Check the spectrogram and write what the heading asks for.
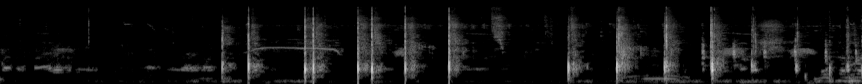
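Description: A string of sharp clicks, about a dozen at irregular intervals, starting about two seconds in, with a brief whistle-like tone around three seconds.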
